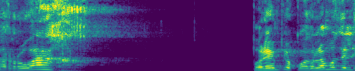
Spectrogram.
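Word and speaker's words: רוח: Raúl a c h se pronuncia raj por ejemplo cuando hablamos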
